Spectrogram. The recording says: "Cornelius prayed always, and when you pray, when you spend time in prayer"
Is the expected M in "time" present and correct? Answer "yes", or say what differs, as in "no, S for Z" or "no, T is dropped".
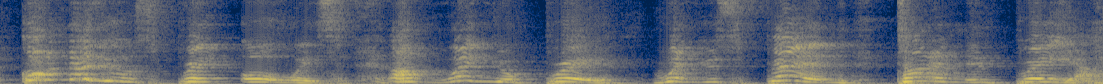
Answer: yes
